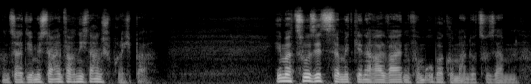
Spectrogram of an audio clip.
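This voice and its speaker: Earnest, animated low-voiced male programmer. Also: quick pace, dry recording. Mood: apologetic. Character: earnest male junior programmer, obsessive, frustrated tinkerer. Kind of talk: German science-fiction radio play acting.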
